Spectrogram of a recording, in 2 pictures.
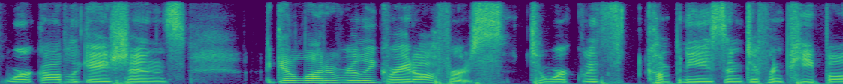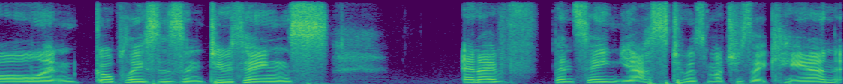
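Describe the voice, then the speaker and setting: A woman in her thirties talks openly and reflectively as a podcast guest, with a bright, forceful tone. The sound is close and dry, with no room around it. She falls into filler words and small laughs as she thinks aloud. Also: medium pitch, no echo, rough recording. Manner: earnest, self-reflective, laughs lightly, many "um" and "like". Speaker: interior designer and blogger, guest. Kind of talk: candid podcast interview chat.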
